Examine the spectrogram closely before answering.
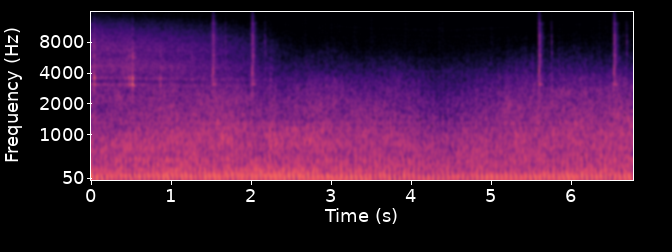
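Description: Helicopter rotor blades chop steadily and rapidly, close by.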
